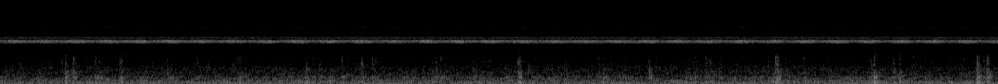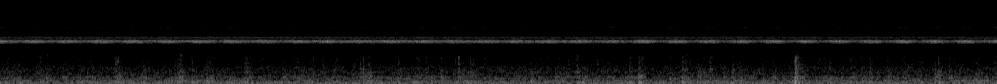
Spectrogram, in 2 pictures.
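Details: Crickets chirping at Lake Arrowhead, California: a steady, continuous high-pitched trill of rapid pulses holding one pitch throughout, over a soft low rumble of background noise.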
